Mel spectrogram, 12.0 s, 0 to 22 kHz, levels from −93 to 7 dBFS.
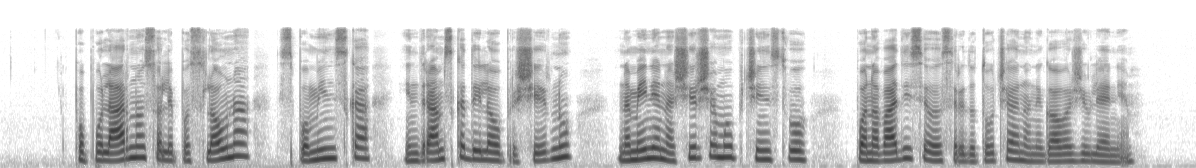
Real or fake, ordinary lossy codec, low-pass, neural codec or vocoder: real; none; 10.8 kHz; none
